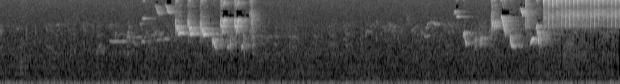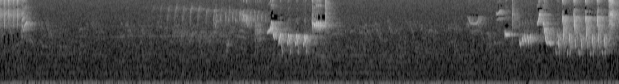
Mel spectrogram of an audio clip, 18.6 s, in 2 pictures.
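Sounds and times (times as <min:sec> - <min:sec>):
common nightingale Luscinia megarhynchos song: 0:00.2 - 0:14.7, 0:15.4 - 0:18.5.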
